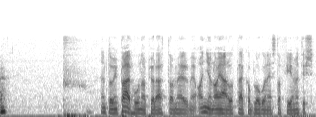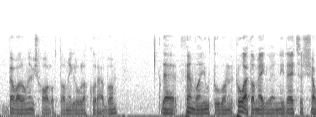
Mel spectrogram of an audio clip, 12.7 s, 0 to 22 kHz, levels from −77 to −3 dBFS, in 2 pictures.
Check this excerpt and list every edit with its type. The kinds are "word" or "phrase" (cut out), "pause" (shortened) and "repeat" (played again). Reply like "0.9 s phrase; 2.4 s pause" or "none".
none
